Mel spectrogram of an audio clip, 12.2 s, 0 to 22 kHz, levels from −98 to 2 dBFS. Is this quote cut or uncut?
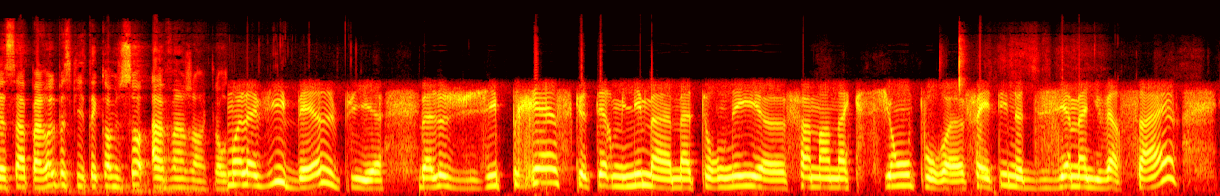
cut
